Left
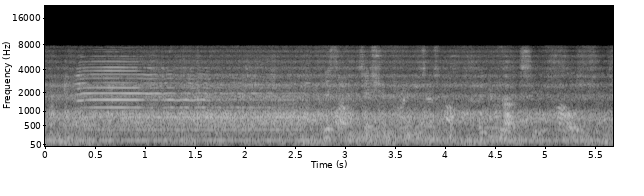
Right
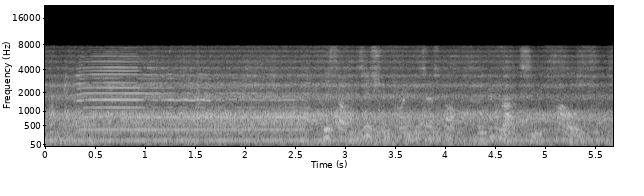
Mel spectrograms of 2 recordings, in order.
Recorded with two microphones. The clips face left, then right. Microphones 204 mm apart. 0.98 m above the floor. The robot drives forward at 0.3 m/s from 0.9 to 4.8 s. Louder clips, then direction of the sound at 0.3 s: Right 3 dB; 45° right (ahead or behind).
